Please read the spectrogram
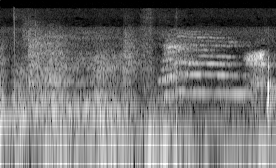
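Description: A house cat meowing faintly, one short call about a second in.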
